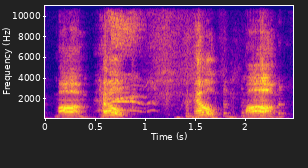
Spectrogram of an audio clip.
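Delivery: matter-of-fact mock call for help; imitated calm kid calling. Kid at a burger counter calls Mom, imitated calm calling. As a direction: repeat the call like an unbothered child. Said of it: "in a very calm voice".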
